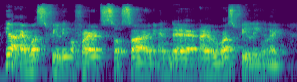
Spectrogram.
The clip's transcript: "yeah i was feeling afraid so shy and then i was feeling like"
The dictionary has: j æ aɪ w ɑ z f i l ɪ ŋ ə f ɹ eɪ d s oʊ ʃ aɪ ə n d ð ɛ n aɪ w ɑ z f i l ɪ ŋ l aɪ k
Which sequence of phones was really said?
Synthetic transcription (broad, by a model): j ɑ aɪ w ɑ s f i l ɪ ŋ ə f ɹ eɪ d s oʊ s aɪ ə n d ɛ n aɪ w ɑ s f i l ɪ ŋ l aɪ k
